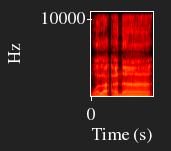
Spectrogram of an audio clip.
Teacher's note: Wala ana jika dilanjutkan dibaca pendek, jika berhenti dibaca panjang.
